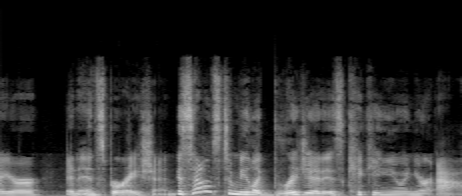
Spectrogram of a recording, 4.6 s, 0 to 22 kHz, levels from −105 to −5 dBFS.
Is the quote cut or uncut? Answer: cut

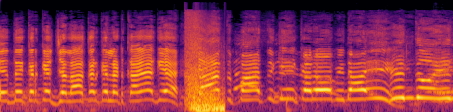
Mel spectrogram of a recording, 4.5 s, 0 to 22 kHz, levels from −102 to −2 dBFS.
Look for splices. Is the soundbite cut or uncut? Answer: cut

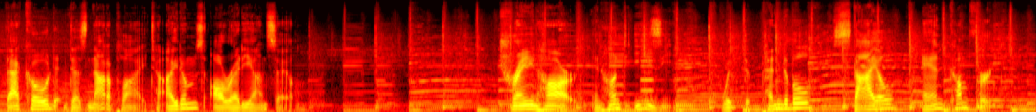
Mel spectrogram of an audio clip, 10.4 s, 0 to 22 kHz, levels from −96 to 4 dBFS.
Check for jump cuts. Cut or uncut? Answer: cut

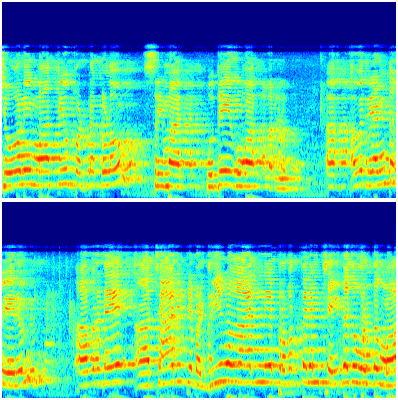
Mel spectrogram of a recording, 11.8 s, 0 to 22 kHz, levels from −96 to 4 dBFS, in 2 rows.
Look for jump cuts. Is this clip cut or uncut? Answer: uncut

